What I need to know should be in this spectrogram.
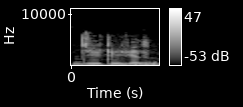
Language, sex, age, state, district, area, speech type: Hindi, male, 30-45, Madhya Pradesh, Hoshangabad, rural, spontaneous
